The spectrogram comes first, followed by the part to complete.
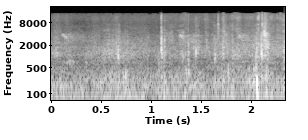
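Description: Cheetah cub scuffling with a stuffed toy in dry grass and dirt: soft rustling with a few scattered light clicks.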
